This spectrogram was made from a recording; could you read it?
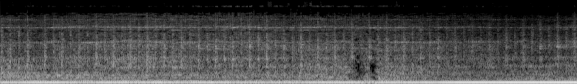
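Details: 2006 Pontiac GTO LS2 6.0 supercharged V8: steady knock about four per second over smooth idle, appeared suddenly; rockers and pulleys checked, no codes, runs fine; rod or lifter suspected, unconfirmed.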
